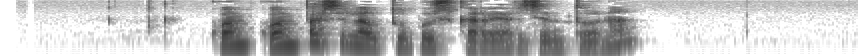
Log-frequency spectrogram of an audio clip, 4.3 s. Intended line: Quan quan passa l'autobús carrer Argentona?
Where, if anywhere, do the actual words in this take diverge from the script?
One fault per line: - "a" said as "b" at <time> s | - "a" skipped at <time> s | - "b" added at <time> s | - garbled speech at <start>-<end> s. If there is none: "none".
none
